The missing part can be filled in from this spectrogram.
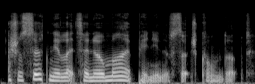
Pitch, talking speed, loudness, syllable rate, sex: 185 Hz, 260 wpm, -19 LUFS, 6.8 syllables/s, female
